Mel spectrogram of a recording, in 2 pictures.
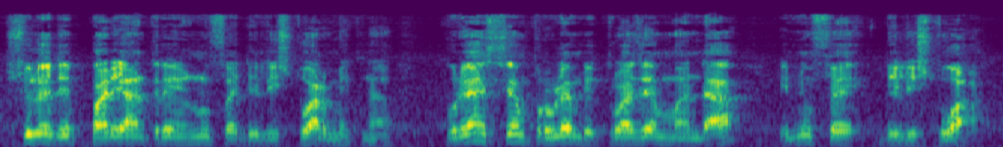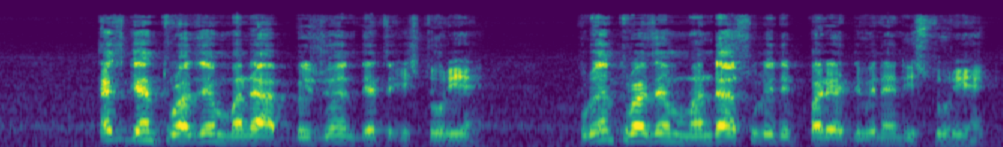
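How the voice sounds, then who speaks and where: A man's voice: fairly high pitch, animated, moderate pace, creaky, a little hiss or hum. A man from Ivory Coast giving heated political commentary on a live stream, arguing with viewers and calling them out by name. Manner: argumentative, scolds viewers by name, repeats himself.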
